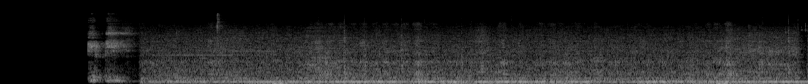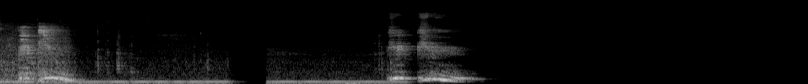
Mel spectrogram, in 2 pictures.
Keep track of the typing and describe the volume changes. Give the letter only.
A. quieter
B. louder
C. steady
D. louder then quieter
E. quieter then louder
C.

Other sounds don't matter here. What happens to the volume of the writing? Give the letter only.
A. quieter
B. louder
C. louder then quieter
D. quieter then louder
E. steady
E.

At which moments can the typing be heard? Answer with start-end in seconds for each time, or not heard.
2.5-12.2.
